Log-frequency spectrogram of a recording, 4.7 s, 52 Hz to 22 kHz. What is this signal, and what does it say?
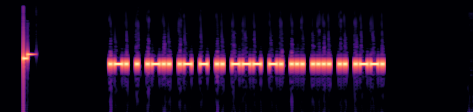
Morse code, heard as a keyed tone, about 45 wpm, 700 Hz. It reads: RELATIONSHIP
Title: Sentences from Top 1100 Words - New Word Drill Alt - 45wpm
